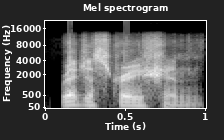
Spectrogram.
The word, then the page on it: Registration: American English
